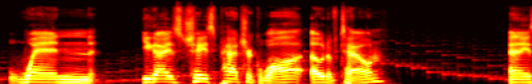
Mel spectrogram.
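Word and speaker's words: Roy: Correct pronunciation, R-O-Y. Waugh. Patrick Waugh. Unless he's on the Habs, then it's Patrick Waugh.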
